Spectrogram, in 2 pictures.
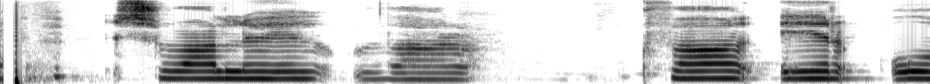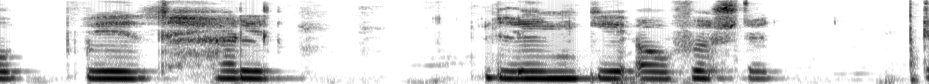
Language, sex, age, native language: Icelandic, male, 11, Icelandic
